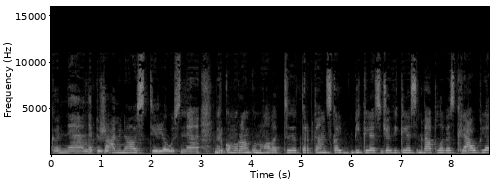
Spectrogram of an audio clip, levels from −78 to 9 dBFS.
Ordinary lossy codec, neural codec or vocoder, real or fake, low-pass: MP3, 48 kbps; vocoder, 44.1 kHz, 128 mel bands, Pupu-Vocoder; fake; 14.4 kHz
